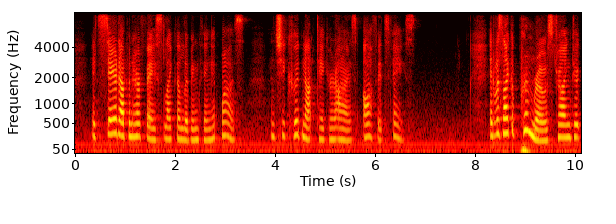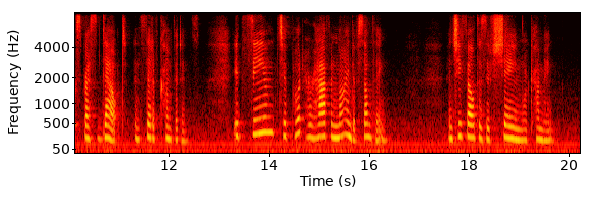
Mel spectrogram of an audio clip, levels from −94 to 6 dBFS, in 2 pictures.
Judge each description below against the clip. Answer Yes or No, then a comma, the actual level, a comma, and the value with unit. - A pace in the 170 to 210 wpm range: No, average, 155 wpm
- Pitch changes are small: No, average, 4.2 semitones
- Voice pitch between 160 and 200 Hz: No, high, 225 Hz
